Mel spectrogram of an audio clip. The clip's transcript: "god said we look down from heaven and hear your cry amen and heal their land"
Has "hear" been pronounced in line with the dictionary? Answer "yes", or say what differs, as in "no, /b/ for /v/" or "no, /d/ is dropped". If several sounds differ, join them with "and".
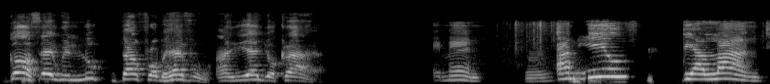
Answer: no, /l/ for /ɹ/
